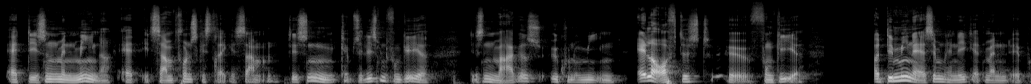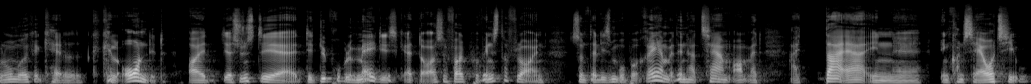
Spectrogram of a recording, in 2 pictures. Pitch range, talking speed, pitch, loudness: 95-125 Hz, 220 wpm, 110 Hz, -25 LUFS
